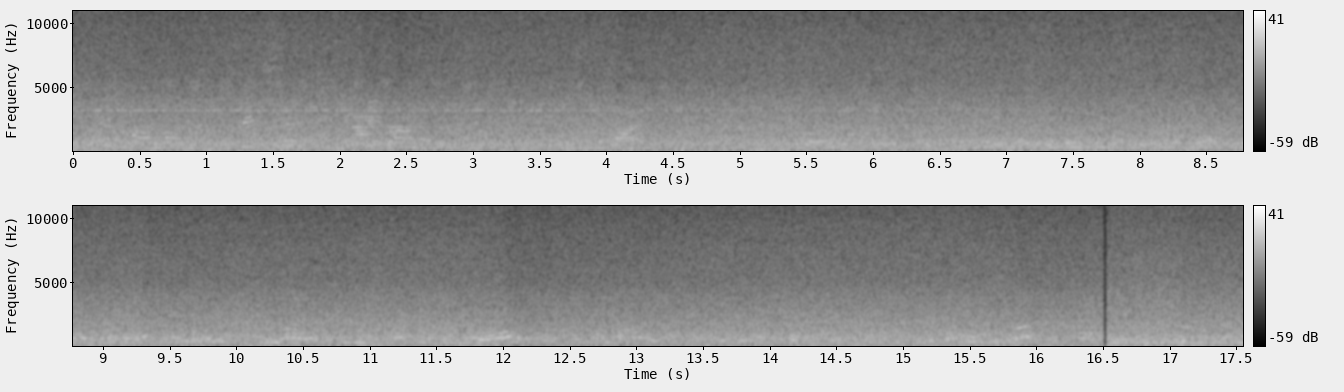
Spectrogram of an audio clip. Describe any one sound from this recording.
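A swollen river rushes over rocks and weirs with a steady roar.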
